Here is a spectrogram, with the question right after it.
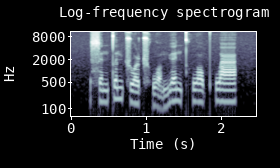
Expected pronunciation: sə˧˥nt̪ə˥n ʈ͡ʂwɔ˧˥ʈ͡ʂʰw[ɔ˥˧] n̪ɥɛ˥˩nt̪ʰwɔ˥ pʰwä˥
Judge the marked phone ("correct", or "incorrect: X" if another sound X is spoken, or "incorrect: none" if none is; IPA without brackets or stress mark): incorrect: ɔ̰˨˩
